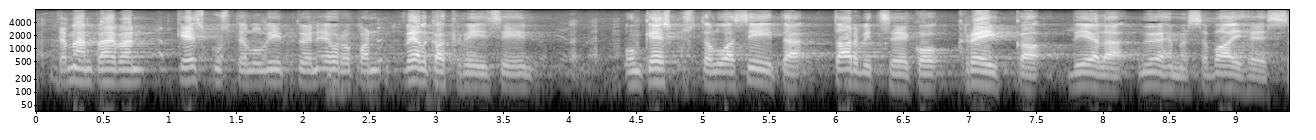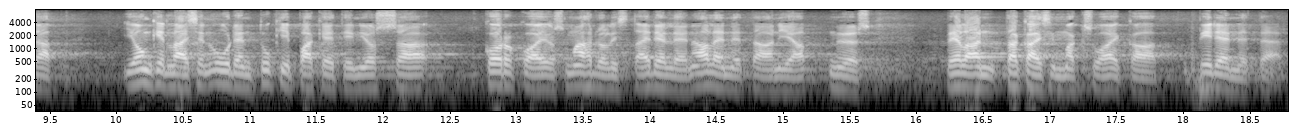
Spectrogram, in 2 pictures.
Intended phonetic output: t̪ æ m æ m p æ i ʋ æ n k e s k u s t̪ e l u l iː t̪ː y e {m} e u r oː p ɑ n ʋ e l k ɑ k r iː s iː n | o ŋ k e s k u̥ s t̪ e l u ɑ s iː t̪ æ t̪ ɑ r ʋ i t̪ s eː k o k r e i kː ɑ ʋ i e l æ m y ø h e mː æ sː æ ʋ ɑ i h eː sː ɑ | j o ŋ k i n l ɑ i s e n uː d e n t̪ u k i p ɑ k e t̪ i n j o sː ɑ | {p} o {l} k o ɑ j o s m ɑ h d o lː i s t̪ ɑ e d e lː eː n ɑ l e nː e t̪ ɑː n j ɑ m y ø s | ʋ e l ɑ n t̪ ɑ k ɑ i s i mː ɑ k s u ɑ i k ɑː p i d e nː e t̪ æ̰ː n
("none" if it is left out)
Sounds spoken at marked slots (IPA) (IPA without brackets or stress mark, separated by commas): n, k, r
